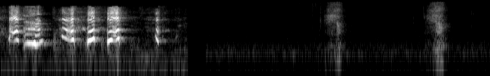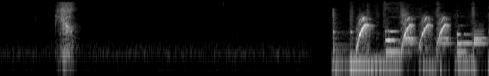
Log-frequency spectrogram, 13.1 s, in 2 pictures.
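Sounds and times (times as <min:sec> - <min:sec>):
kitten sneezing: 0:04.3 - 0:04.7, 0:05.6 - 0:06.1, 0:07.2 - 0:07.7.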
